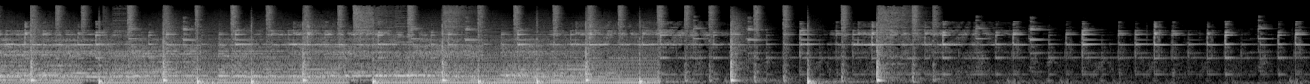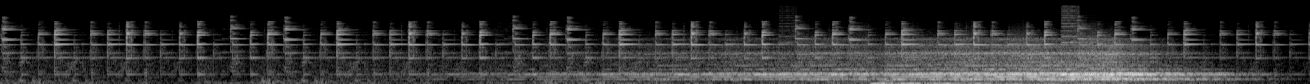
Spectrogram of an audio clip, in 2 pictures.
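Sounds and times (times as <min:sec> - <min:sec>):
music: 0:00.0 - 0:10.4, 0:17.4 - 0:26.1.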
